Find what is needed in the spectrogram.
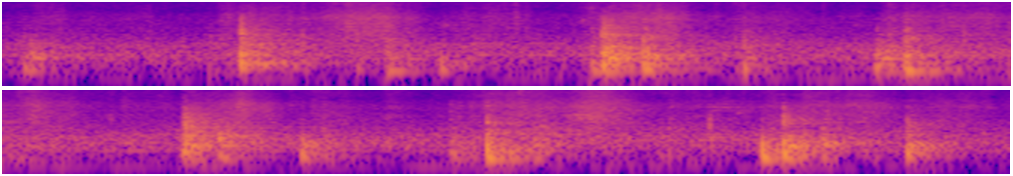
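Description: Strands of yeast dough being lifted and laid down over one another on a cloth-covered table while plaiting, giving about six soft thuds roughly one every second or so, with hands rubbing on the dough in between.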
